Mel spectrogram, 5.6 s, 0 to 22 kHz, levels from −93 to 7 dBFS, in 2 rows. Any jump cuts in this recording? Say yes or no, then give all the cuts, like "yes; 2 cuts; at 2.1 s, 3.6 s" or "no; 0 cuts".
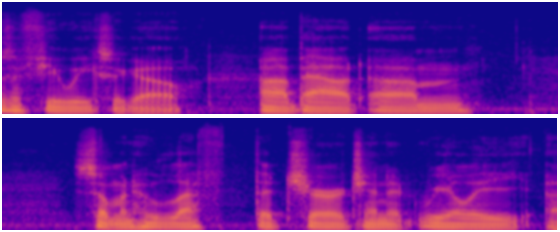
no; 0 cuts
